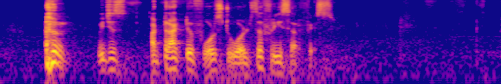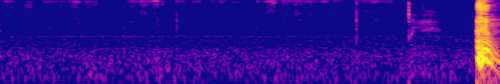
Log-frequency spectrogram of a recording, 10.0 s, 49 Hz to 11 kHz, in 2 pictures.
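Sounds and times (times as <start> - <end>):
chalk writing on chalkboard: 4.1 - 9.1.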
